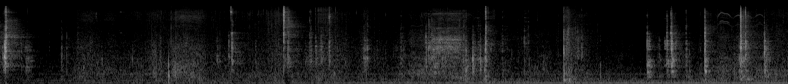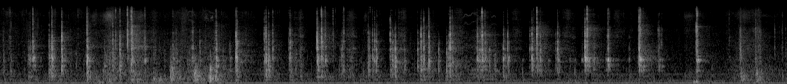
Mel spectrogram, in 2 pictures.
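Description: Phillips screwdriver driving machine screws with nuts through a plastic bow support clamped on an aluminium tube: a run of light, quick clicks and ticks, sparse at first and coming thicker and faster from about halfway on.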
